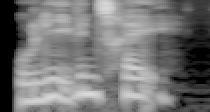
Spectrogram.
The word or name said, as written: olea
